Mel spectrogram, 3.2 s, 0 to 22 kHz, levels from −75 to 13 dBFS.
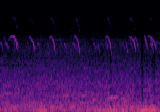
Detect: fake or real real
